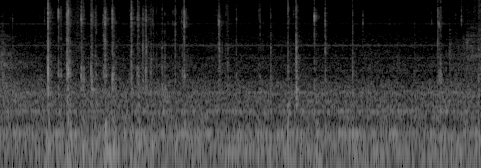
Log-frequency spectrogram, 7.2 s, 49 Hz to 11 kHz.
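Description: Steady, quick clicking of PowerBook G4 laptop keys being typed, close up, over a constant low hum with no voices.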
